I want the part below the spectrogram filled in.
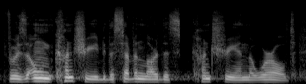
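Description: A man's voice: mid-range voice, quick pace, warm tone. Man giving a church talk in a reverberant hall. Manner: conversational, retelling stories with asides. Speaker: missionary organization speaker.

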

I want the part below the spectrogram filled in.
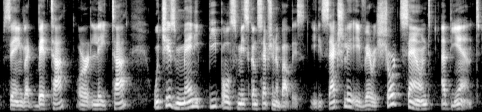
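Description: A man teaching English pronunciation in a scripted lesson, showing the sounds by imitating accents. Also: mid-range voice.

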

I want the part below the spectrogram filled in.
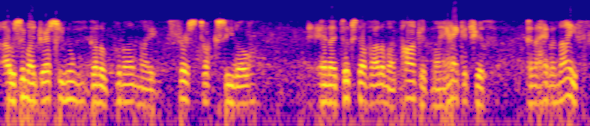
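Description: An older man from New York telling personal stories as an interview guest, reflective and heartfelt, pausing often. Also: medium pitch, fairly even intonation, a bit bright. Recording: dull lo-fi sound with clear background noise.

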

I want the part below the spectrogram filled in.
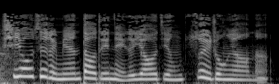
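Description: A woman's voice: fairly high pitch, lively intonation, a little fast, over loud music. A woman telling comic jokes in a chatty, playful storytelling manner. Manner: chatty, playful joke delivery.

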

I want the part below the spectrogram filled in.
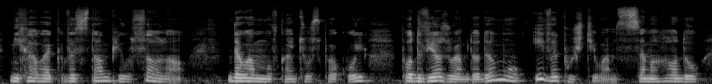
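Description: A reader narrating a novel in a measured, wry manner. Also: mid-range voice, darkish tone. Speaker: audiobook reader. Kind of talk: scripted narration.

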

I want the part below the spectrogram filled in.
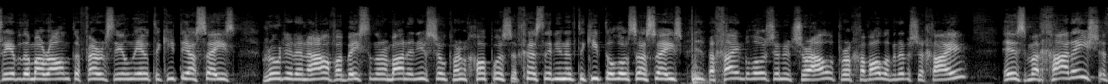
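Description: A rabbi lecturing on Torah, talking quickly, mixing in Hebrew and Yiddish terms, asking rhetorical questions and telling stories. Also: male voice, extremely high pitch, no room sound, studio quality. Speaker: rabbi teaching a Torah class.

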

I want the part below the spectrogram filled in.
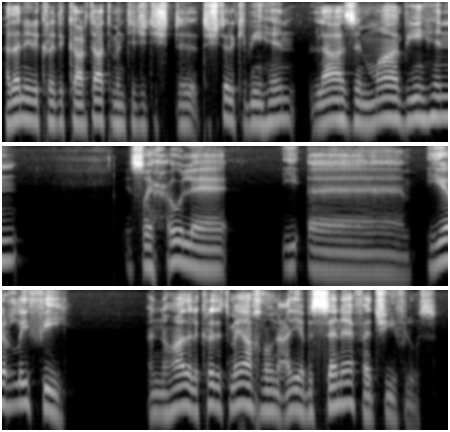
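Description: A young man with an Iraqi Arabic accent hosting a casual podcast, talking about money in an animated, joking way with emphatic bursts. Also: mid-range voice, normal speed. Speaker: podcast host giving money advice.

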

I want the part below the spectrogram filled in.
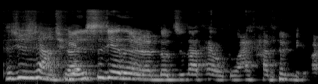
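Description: A woman hosting a casual interview who chimes in with relaxed, reassuring remarks. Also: fairly high pitch, quick pace, reverberant. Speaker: host.

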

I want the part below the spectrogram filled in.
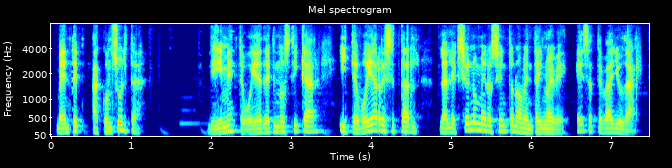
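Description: A man playing a mock quack doctor who briskly hands out prescriptions. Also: medium pitch, lively intonation, darkish tone, faint music behind, lightly acted. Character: glib male quack doctor handing out prescriptions.

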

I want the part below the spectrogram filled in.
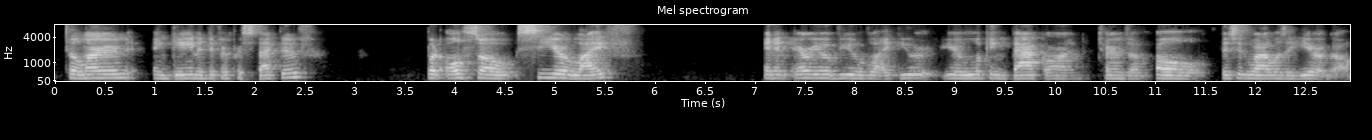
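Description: Bright-voiced young woman, earnest chat. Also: lowish voice, little pitch movement, measured pace, rough recording. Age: 20s. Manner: earnest, rambling, motivational. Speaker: podcast co-host. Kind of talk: casual chat.

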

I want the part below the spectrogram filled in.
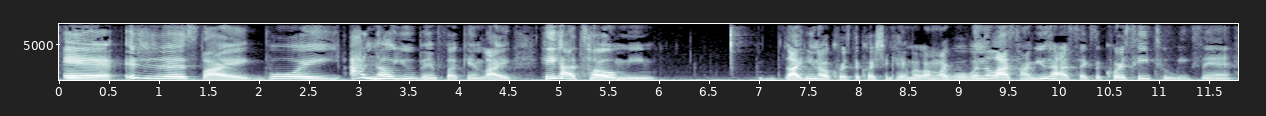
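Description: A woman's voice: mid-range voice, expressive, measured pace. A woman in her thirties hosting a podcast on her own, talking bluntly and candidly in a casual monologue and sometimes stumbling over her words. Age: 30s. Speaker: podcast host.

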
